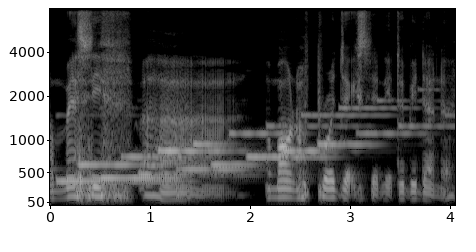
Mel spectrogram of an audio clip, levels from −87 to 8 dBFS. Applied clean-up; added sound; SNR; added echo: classical method log-MMSE.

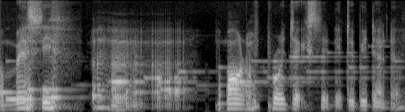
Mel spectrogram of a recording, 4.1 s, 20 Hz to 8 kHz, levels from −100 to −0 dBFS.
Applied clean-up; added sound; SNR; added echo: neural mask model RNNoise.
